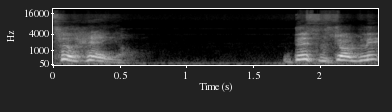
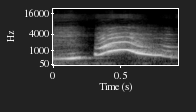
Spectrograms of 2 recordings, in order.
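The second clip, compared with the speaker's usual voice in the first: laughing squeal; 9 dB louder than usual. Real, not acted. Burst of laughter.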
